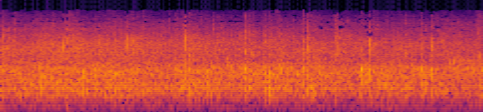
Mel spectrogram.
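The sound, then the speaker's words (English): A large crowd claps steadily in praise of God, the dense applause filling the space as a continuous wash of many hands, loud and unbroken for the whole stretch with no voices standing out. “Put your hands together. Clap your hands.”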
